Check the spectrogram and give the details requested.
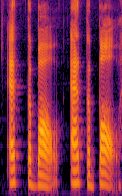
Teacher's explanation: At the ball 할 때 at의 t와 the의 th가 사실 혀의 위치가 매우 가까워요. 그래서 그냥 한 번만 발음하는 느낌으로 그냥 시옷 받침처럼 at the ball 해주시면 돼요.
